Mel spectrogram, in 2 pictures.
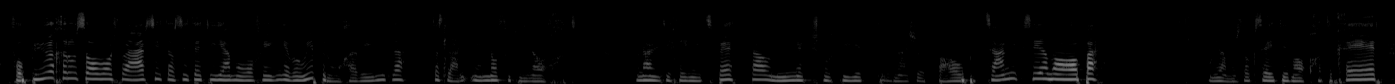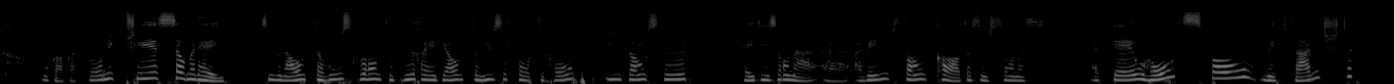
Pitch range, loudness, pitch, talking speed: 175-230 Hz, -47 LUFS, 200 Hz, 180 wpm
